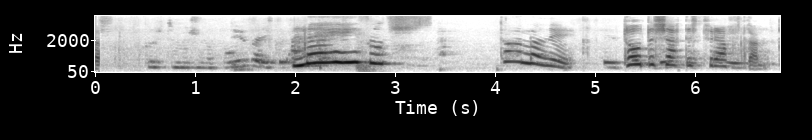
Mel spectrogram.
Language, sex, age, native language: Icelandic, other, 10, Icelandic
